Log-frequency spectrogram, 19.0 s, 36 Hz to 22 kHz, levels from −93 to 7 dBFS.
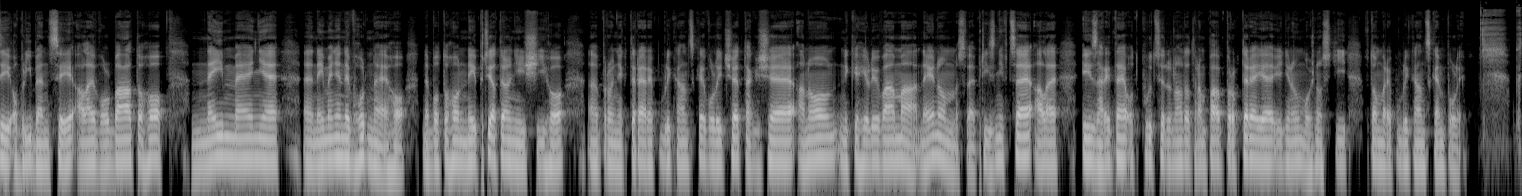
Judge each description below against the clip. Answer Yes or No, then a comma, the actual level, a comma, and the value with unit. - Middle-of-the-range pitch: No, low, 110 Hz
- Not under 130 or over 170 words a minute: No, slow, 115 wpm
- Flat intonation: Yes, narrow, 1.9 semitones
